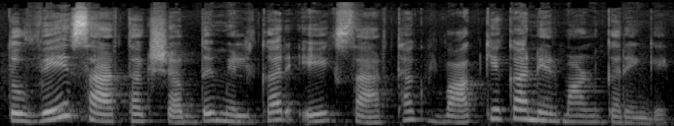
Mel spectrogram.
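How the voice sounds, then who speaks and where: Slow, patient woman teaching children. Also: medium pitch. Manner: patient, addresses children, spells out words slowly. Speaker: primary school Hindi teacher. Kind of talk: recorded classroom lesson for children.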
